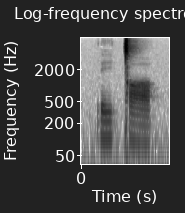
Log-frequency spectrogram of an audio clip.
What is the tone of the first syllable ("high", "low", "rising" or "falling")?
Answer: low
